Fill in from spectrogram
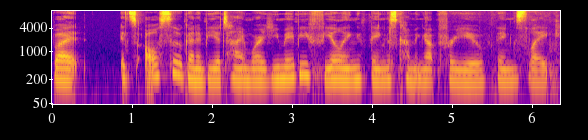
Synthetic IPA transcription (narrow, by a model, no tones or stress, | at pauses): b̥ʌɾ | ɨtsɔ̰lˠsoʊɡʌɾ̃ɨbiɨtʰãɪ̃mwə˞jɨmeɪbifilˠɪ̃ŋθɪ̃ŋz̥kʰʌmɪ̃ŋʌpfə˞jʉθɪ̃ŋz̥laɪk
